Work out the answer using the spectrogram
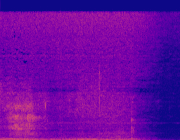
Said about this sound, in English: Sorry, that was a big-ass motorcycle. You guys had Mexican tonight? Giant motorcycle outside.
